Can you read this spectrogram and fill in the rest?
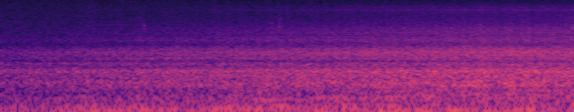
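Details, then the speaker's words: Ford Flex HVAC blower motor after blower motor resistor replacement and wiring repair, key on: smooth fan rush building steadily, no rattle or squeal, cycled full blast, middle and low; normal blower operation. "i hear it running already all right so there's our full blast there's about middle and there's low"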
